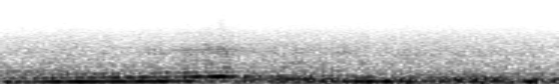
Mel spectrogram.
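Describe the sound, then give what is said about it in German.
A motorcycle speeds along a mountain valley road in the Centovalli with a loud, steady engine drone. Layered harmonics waver slightly in pitch as it holds speed, with no voices. “Das Cento Valli ist eine beliebte Töffstrecke. Und wenn man schon nur hört, was da Tempo heisst”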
